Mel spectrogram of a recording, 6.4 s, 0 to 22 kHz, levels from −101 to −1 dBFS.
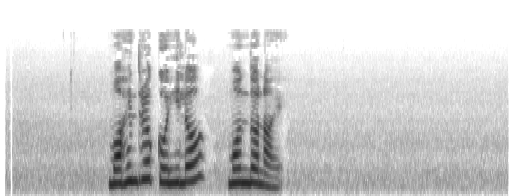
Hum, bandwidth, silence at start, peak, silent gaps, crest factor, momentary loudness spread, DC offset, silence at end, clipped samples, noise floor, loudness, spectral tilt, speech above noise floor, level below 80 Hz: none; 11 kHz; 1.35 s; -8 dBFS; none; 18 dB; 12 LU; under 0.1%; 2.85 s; under 0.1%; -61 dBFS; -22 LUFS; -5 dB/octave; 40 dB; -82 dBFS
